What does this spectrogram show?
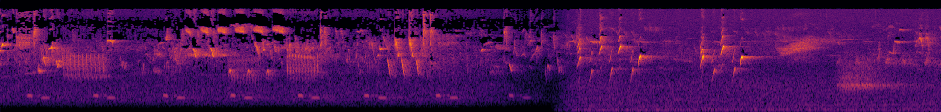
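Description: Several forest birds chirping and calling over one another, with many short falling whistles in the second half. A faint note repeats about twice a second in the first part. A low steady noise begins about eleven seconds in.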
